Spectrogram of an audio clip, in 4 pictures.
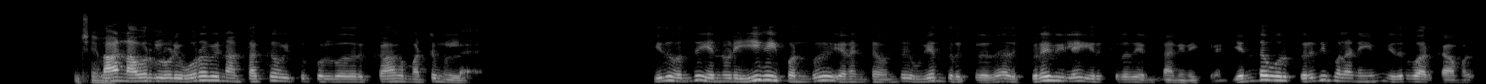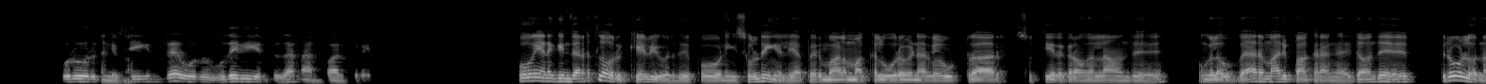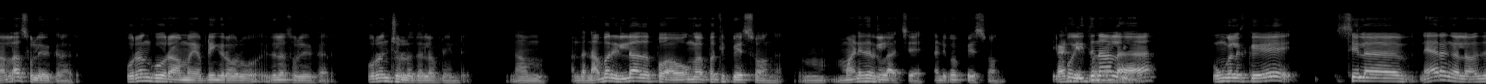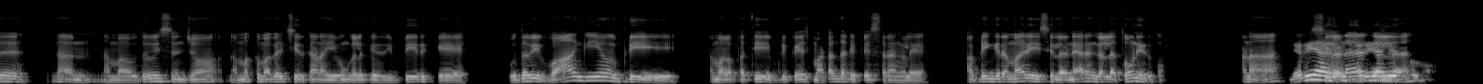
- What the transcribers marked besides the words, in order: none
- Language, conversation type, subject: Tamil, podcast, இதைச் செய்வதால் உங்களுக்கு என்ன மகிழ்ச்சி கிடைக்கிறது?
